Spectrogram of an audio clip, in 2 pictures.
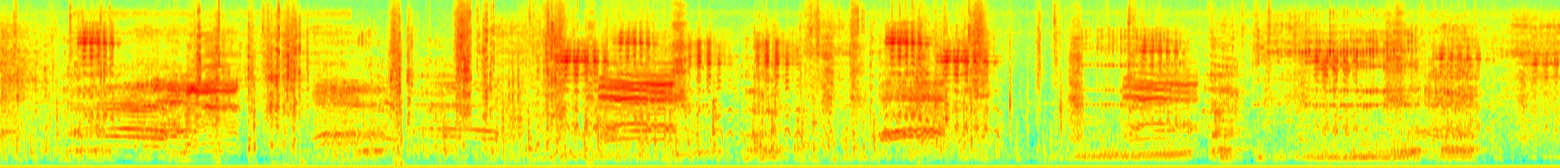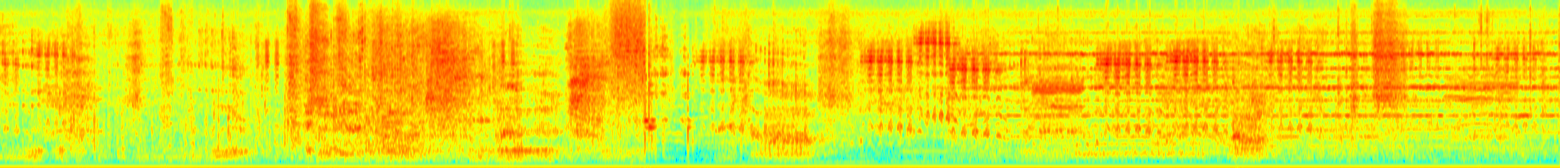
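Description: Goats bleating again and again in wavering calls over a tense music score, with sharp hits scattered through it.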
